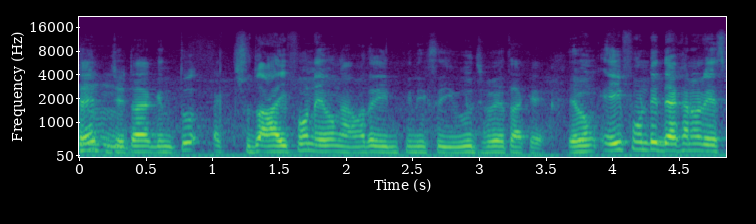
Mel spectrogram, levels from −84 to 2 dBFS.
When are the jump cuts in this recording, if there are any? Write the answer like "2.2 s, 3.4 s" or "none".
3.5 s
